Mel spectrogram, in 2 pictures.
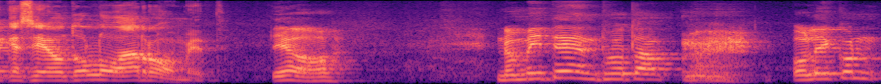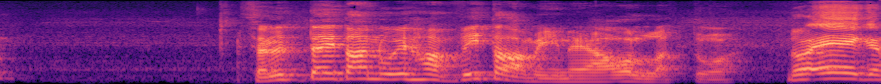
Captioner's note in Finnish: rykäisee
